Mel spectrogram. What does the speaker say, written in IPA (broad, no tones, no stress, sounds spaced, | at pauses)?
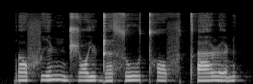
ɾ ʌ f i ɳ n d͡ʒ ɔ j ɖ ɛ s u tʰ ɔ f tʼ æ ɭ ɪ ɳ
